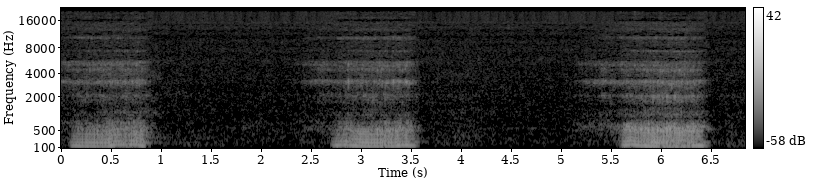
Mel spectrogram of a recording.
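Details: An adult man snoring in sleep, loud enough to hear from another room: regular buzzing snores roughly every three seconds, about 20 breaths a minute, with quiet pauses.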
